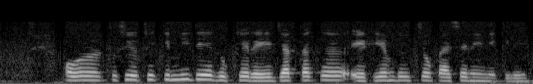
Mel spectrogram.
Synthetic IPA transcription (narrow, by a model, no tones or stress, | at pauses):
ɔːɾt̪ʊsĩːʊt̪ʰːeːkɪnːiːd̪eːɾːʊkːeːɾəeːd͡ʒəd̪̚t̪əkeːʈiːəmd̪eːʋɪt͡ʃoːpɛːseːnəĩːnɪkleː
